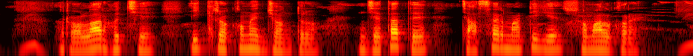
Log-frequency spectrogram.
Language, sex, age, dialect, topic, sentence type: Bengali, male, 25-30, Jharkhandi, agriculture, statement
